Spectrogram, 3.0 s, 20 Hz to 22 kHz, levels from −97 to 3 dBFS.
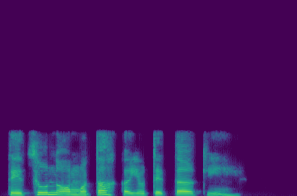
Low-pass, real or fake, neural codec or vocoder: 7.2 kHz; fake; codec, 16 kHz, 2 kbps, X-Codec, HuBERT features, trained on general audio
